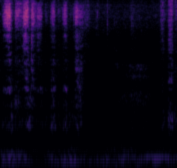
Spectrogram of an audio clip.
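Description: Marker pen writing on paper: faint, quick scratchy strokes as a word is written by hand, over a steady low hum.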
